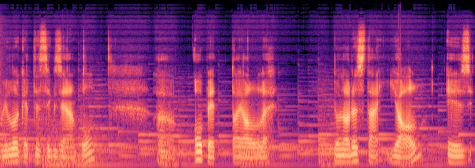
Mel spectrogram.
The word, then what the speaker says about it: opettajalle: in a consonant, and so while ta would normally be the secondary stress since it's on the odd syllable, it's followed by that heavy syllable, so the secondary stress moves over one to the right and it becomes opettajalle, da da da da da da da da da da, opettajalle.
